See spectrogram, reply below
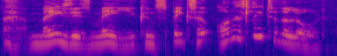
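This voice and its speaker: An actor playing an anxious but loyal Hebrew brother in a Bible radio drama, speaking earnestly and hesitantly. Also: male voice, a little high, sing-song, moderate pace, darkish tone, husky. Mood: troubled, doubtful.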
